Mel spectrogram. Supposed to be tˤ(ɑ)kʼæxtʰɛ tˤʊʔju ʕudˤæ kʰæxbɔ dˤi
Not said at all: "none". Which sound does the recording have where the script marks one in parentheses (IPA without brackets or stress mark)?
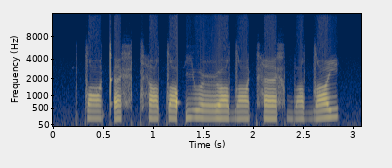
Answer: ɑ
